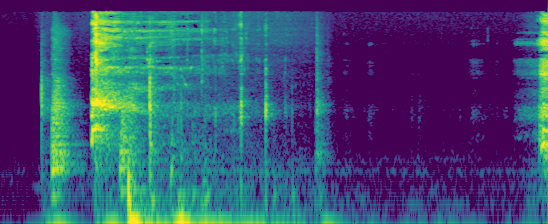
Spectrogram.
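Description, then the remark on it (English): A brief puff, then a loud, raspy fart that sputters and trails off over a few seconds into quiet. No one speaks. “Oh, I think I'm gonna fart.”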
